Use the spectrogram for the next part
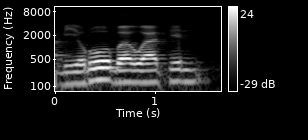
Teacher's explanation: Pada ayat 265 bi rabawatin, yakni bi dhammu ra, dengan dhammahkan ra sehingga kita baca bi rubawatin.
